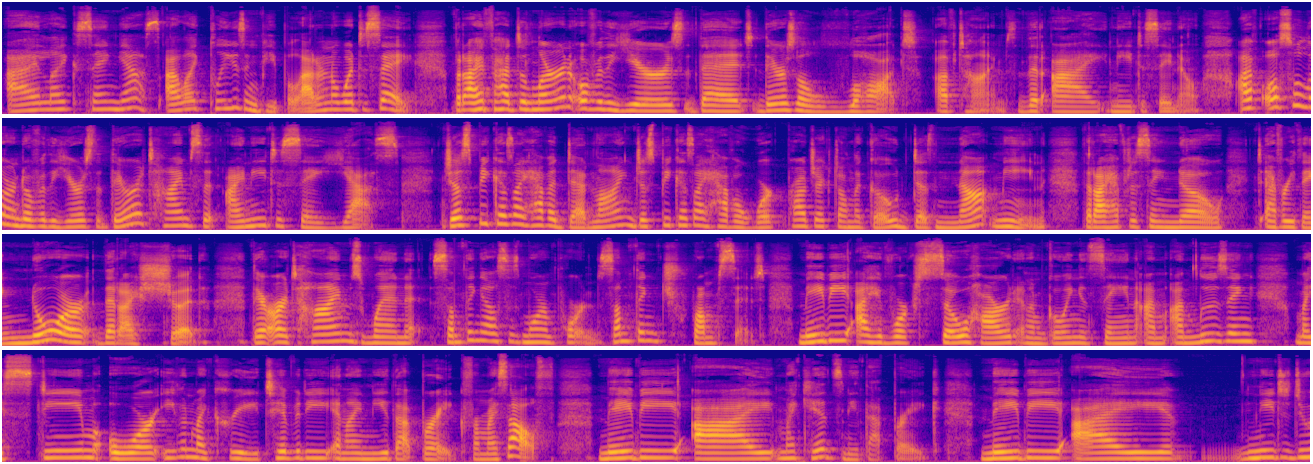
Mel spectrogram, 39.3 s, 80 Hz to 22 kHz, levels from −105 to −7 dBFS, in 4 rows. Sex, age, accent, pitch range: female, 20-39, American, 195-245 Hz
